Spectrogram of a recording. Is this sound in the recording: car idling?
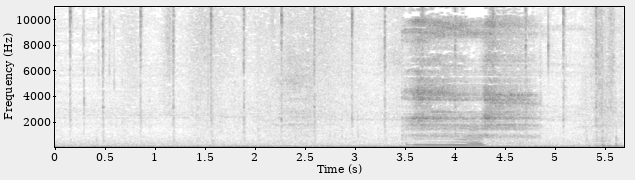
yes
